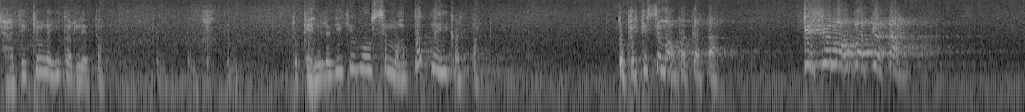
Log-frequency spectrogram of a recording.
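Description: A young man speaks with animation, his voice rising and falling.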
